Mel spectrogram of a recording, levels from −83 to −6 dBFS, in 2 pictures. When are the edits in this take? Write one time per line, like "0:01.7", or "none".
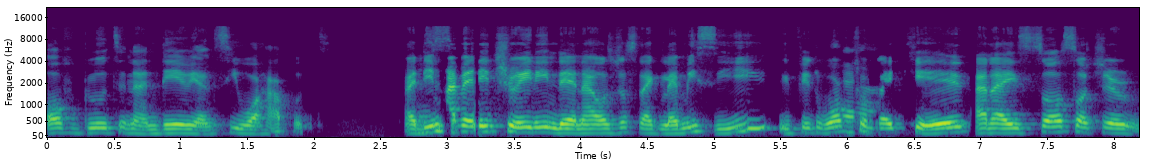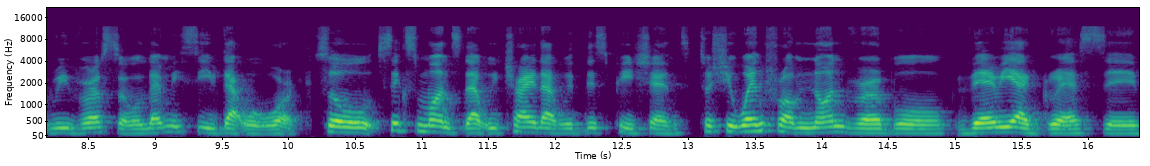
0:06.9
0:10.1
0:10.7
0:13.0
0:14.9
